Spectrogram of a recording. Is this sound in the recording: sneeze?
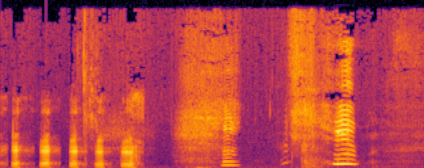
yes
